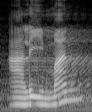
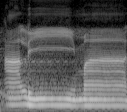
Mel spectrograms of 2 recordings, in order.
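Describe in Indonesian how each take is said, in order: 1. Kata ini berakhir dengan a pendek dan n. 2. Kata ini berakhir dengan vokal a panjang.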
